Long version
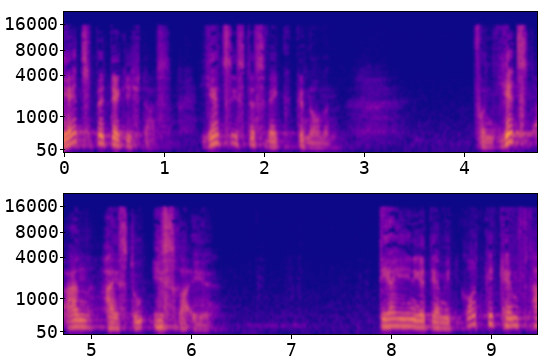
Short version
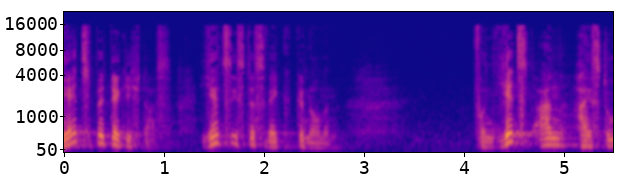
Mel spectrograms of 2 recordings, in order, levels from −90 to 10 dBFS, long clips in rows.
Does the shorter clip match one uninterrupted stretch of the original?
yes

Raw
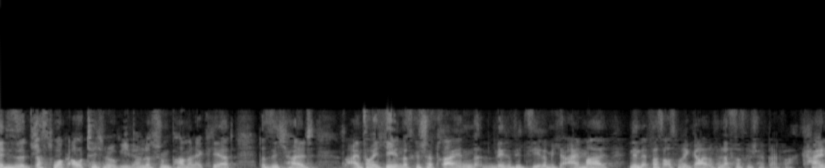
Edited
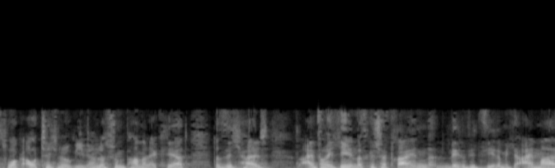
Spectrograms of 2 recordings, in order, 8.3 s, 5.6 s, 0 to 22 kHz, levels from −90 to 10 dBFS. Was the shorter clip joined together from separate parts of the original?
no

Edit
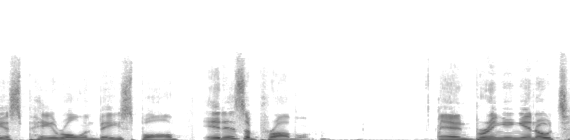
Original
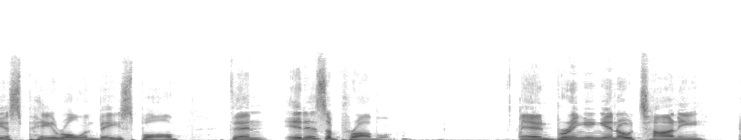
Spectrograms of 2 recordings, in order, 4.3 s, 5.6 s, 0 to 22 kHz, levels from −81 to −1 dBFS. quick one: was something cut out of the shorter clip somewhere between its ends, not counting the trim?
yes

